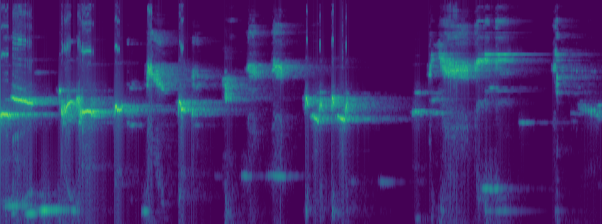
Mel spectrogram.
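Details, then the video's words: Orange-headed thrush in vigorous gacor song packed with isian phrases, a master recording meant to teach songbirds: rapid sequence of shrill whistles, slurs and chirps in rising and falling bursts, then a short pause. "KICAUAN ANIS KEMBANG GACOR FULL ISIAN"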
